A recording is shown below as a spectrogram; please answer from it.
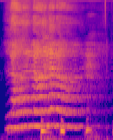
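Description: Background music: a high singing voice holds one long, steady note, with a few shorter lower notes beneath it.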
